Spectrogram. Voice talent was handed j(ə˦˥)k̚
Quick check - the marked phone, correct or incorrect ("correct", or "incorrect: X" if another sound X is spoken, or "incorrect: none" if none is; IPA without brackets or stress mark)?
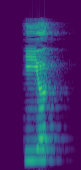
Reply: correct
